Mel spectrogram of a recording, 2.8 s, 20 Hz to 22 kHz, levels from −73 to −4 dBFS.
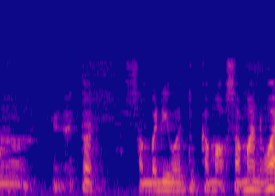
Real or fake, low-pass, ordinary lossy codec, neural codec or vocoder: real; 7.2 kHz; none; none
